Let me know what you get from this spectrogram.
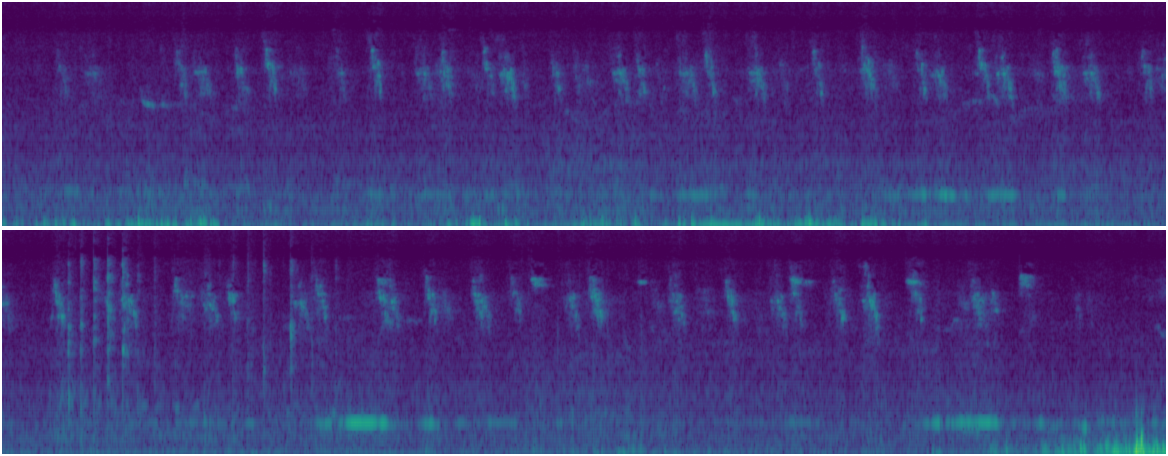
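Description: A small bird chirping over and over, short high chirps at about two a second, with low rumbles that are loudest near the end.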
